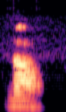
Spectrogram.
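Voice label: "now", Nigerian Pidgin, female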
